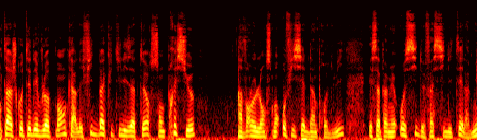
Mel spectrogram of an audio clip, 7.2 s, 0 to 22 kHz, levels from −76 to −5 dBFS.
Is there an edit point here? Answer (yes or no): no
